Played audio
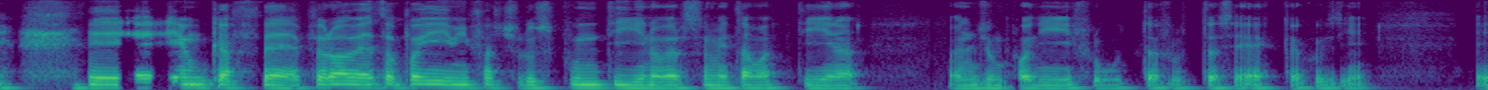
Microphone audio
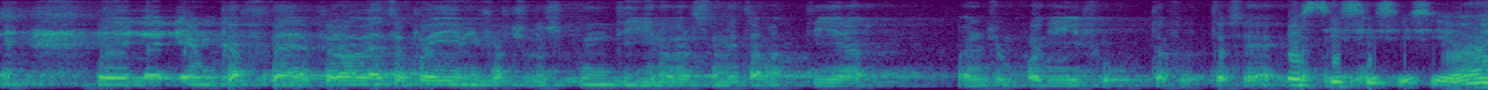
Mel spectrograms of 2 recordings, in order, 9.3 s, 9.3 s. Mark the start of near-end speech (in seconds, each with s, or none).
8.0 s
